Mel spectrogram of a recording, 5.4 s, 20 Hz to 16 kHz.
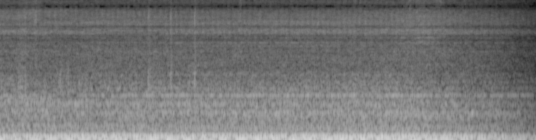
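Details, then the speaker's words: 1994 C4 Corvette LT1 with a built 383, AI heads and cam: cruises fine at 2,500 rpm in fifth, but a heavy booming rumble and vibration appear from 3,000–5,000 rpm in every gear. Engine balance or valvetrain suspected. "See, it cruises good at 2,500 RPM, fifth gear, but it rumbles, vibrates from 3,000, 4,000, 5,000 in every gear."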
